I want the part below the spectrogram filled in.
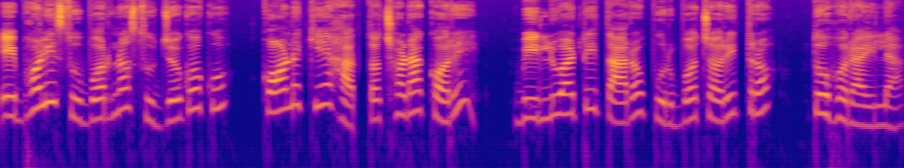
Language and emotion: Odia, neutral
